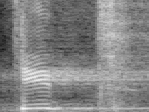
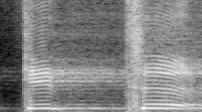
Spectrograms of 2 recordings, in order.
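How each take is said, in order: First: The final consonant ends plainly without a bounce. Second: The final consonant ends with an echoing bounce. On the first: The speaker calls it right. "कित बस" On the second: The speaker calls it wrong. "कित नहीं"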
